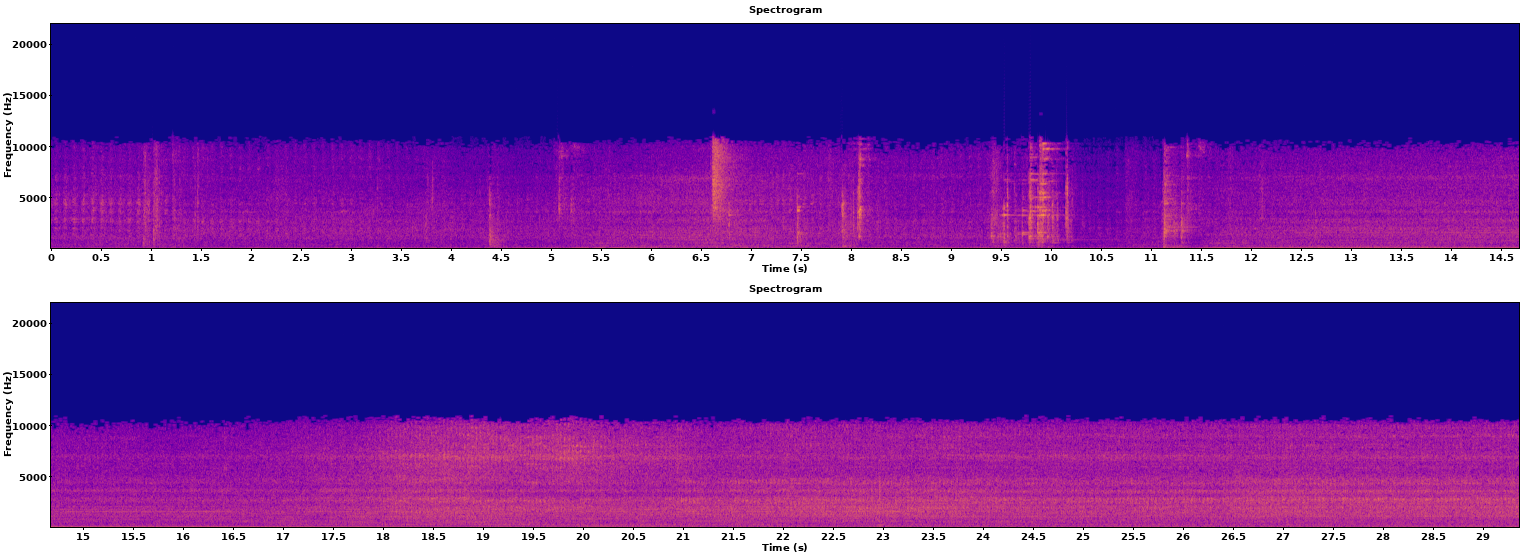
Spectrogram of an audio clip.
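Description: Heavy crane tow truck's diesel engine running, stepping up to a louder, steady higher speed about twelve seconds in as the revs are raised to work the recovery crane. A few sharp metal clinks from hooks and straps come in the first dozen seconds.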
